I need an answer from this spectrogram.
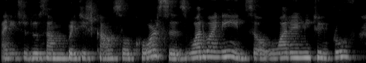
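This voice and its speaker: A woman's medium-pitched voice, dark and mellow in tone and somewhat breathy, with fairly even intonation and a moderate pace. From Eastern Europe. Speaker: author and coach. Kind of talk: interview. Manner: halting, many fillers.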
